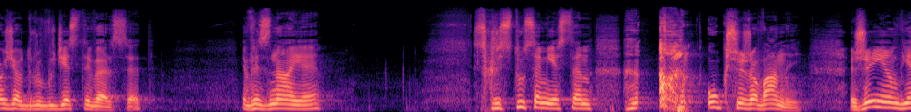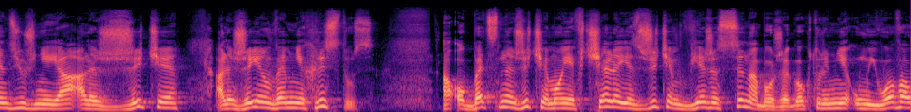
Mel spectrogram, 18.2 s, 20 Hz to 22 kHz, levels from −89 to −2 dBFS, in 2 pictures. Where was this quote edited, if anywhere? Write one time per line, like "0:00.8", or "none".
none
